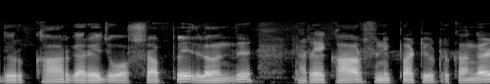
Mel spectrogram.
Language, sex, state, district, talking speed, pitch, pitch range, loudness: Tamil, male, Tamil Nadu, Kanyakumari, 120 wpm, 100 Hz, 95-105 Hz, -19 LUFS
